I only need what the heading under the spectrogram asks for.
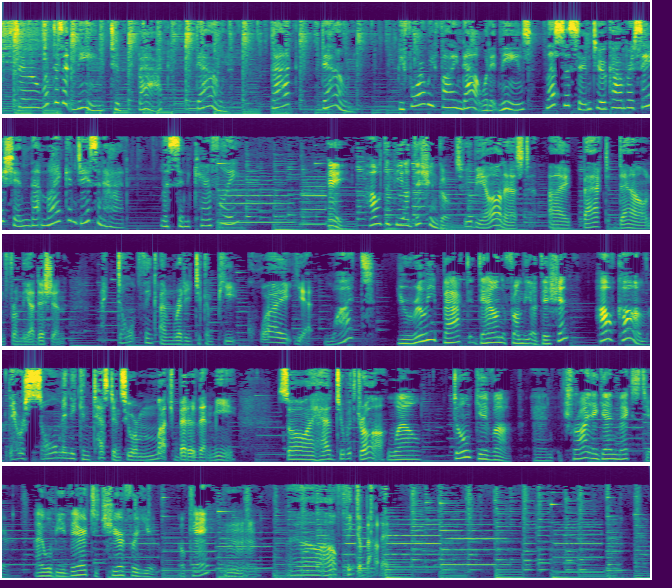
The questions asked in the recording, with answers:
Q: What does it mean to back down?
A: When you back down, it means to withdraw from a previously held position, especially when facing a stronger opponent.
